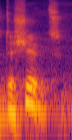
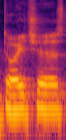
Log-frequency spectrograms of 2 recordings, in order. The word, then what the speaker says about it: Deschutes: And that's smart, because you guys have the Virginia Deschutes or Deutsches. No, they can't pronounce it in Central Oregon.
